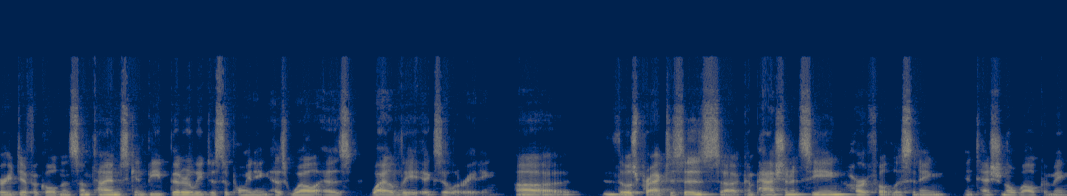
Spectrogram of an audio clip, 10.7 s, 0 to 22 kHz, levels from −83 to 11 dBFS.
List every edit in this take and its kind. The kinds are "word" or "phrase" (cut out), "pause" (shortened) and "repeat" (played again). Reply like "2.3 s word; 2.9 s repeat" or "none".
3.6 s pause; 5.0 s pause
